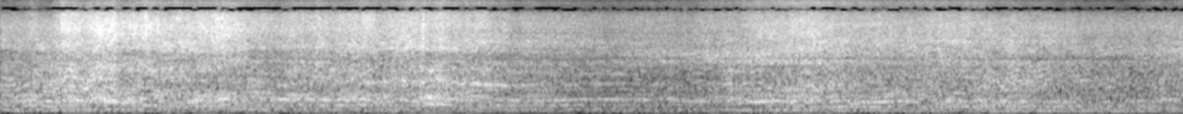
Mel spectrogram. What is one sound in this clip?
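Several racing car engines roar loudly around a dirt track outdoors.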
